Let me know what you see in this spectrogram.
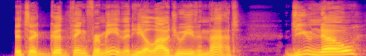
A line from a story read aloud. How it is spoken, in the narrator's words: said Raoul bitterly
